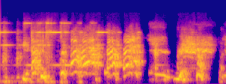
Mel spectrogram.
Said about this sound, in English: Ding, ding. Where's our bell?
